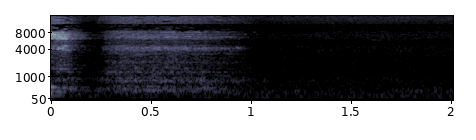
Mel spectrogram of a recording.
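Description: A man's deep chest in-breath, a soft rush of air lasting under a second and fading into near silence. It is the ordinary deep breath that fills the upper lungs without pressing on the diaphragm, not a diaphragm breath.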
